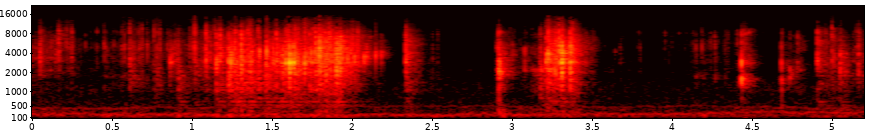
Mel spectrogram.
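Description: A metal utility-knife blade scrapes small cubes from a solid, dry, palm-sized orange bar of soap scored in a grid, and the cubes crumble onto a red surface. Bright, dry crunching and crumbling come in bursts, with a longer swell of scraping early on, then shorter crisp scrapes and small clicks. A faint low steady hum sits underneath.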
